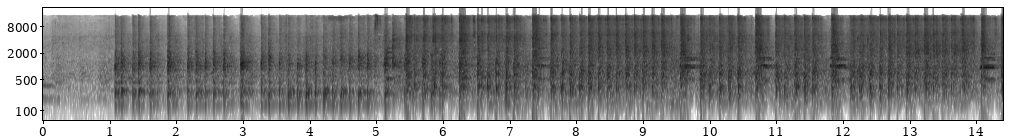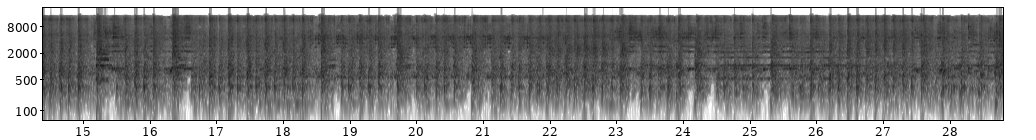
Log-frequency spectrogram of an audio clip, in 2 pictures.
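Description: Many Perchten bells shaken together in a loud, dense, rapid clanging and rattling that starts about a second in and keeps going.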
